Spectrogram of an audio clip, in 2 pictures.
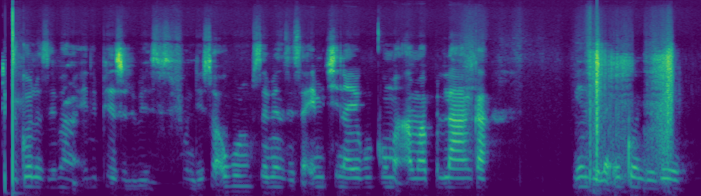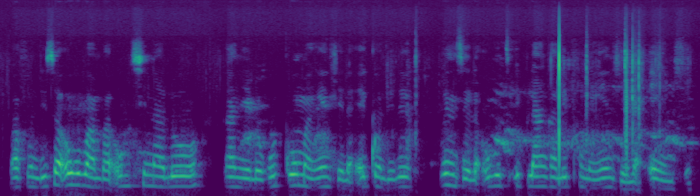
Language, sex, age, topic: North Ndebele, female, 25-35, education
